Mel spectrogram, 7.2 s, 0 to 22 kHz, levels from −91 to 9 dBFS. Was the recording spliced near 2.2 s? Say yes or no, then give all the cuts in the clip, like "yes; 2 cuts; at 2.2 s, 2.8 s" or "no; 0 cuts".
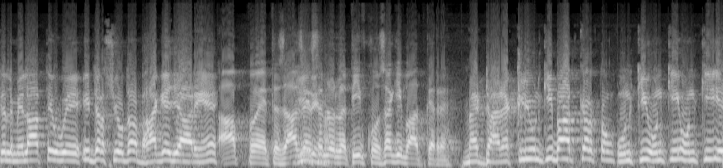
yes; 4 cuts; at 0.8 s, 2.2 s, 4.6 s, 6.1 s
